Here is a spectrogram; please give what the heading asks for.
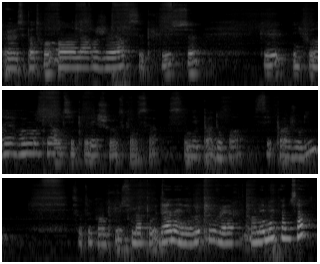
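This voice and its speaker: A woman doing a casual, improvised card reading for viewers, hesitant and searching for words, her hoarse voice giving out. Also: medium pitch, moderate pace, mellow. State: hoarse voice giving out, clearing throat. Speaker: tarot and oracle card reader. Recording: echoey room with clear background noise.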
